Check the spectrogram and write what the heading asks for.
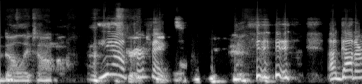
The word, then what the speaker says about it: Dalitomma: Just to get your name right, Dalitomma, am I pronouncing that right? You got it. It's like the Dalai Lama, but they call me the Dalitomma.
